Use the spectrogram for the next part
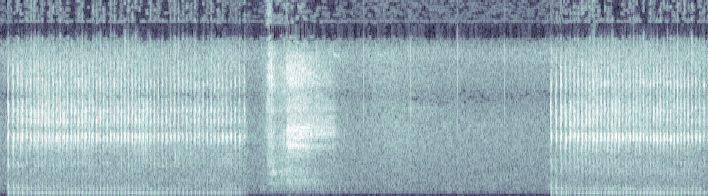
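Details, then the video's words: Dog snoring in its sleep, a harsh vibrating rasp held for over two seconds, then a brief snort and three quiet seconds before the next long buzzing breath. "Snoring dog"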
